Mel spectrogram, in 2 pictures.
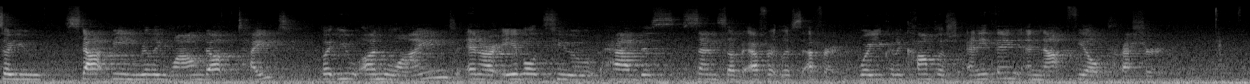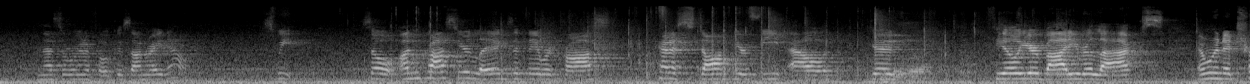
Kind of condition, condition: setting, live audience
